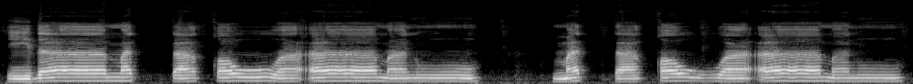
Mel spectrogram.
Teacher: ada waw mati bertemu waw tasydid. Ini tidak berlaku dengung. Bacanya biasa saja tanpa dengung.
